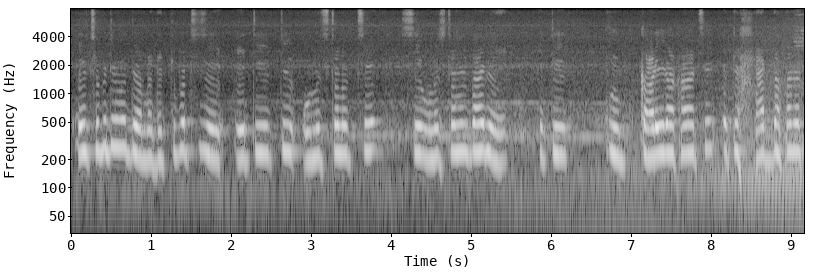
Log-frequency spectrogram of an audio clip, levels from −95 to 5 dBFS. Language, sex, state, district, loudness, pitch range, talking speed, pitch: Bengali, male, West Bengal, Malda, -18 LUFS, 215-240 Hz, 145 wpm, 230 Hz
